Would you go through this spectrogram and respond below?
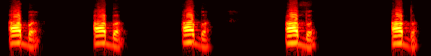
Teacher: দুটো ঠট এক জায়গায় করব এবং সঙ্গে সঙ্গে আলাদা করে দিতে হবে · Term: কলকলা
